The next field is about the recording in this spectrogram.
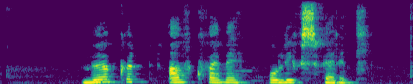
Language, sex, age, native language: Icelandic, female, 30-39, Icelandic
